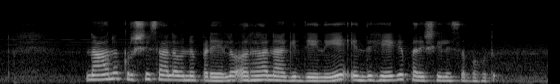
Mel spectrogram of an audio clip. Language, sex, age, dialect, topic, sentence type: Kannada, female, 25-30, Mysore Kannada, banking, question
